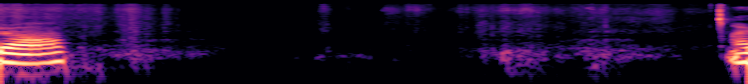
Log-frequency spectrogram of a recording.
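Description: Bubble wrap crinkles softly under a hand.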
